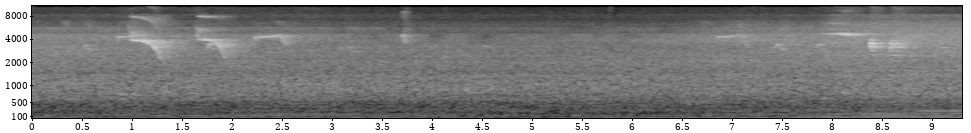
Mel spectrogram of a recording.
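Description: Birds calling: two descending whistled calls about a second in, then short chirps near the end, over a steady low rumble.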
